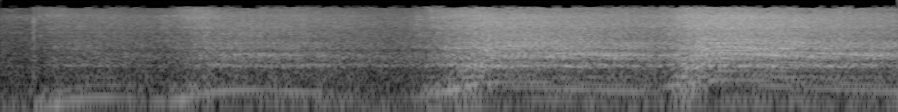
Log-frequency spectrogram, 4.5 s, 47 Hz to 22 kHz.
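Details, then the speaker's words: Chevrolet C6 Corvette V8 after DIY water pump, thermostat housing and belt replacement, run to fill the heater core with coolant: blipped up and down smoothly with no knocks, ticks or squeals; running normally. "I'll run it a little bit more, try to get the heat running inside. That way I can make sure that the whatever heater core is all filled up with coolant."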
